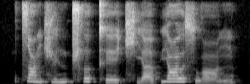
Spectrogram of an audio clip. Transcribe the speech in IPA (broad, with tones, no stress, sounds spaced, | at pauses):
t͡s ɑ˥˩ ŋ ɕ y˧˥ n ʈ͡ʂʰ ɤ˥˩ kʰ e˧˥ ɪ̯ t͡ɕʰ j ä˨˩ p j ɑ˥ ʊ̯ s w ɑ˨˩˦ ŋ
